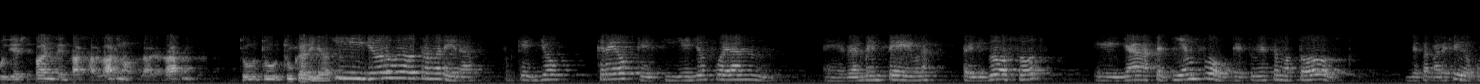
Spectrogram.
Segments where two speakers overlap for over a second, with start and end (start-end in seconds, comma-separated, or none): none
